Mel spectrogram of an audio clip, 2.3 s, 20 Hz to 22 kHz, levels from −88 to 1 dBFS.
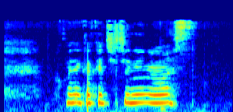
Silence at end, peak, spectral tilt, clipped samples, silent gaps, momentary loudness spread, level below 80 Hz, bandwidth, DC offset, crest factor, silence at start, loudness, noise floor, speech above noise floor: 0.4 s; -10 dBFS; -3.5 dB/octave; under 0.1%; none; 10 LU; -58 dBFS; 11.5 kHz; under 0.1%; 16 dB; 0.05 s; -25 LUFS; -50 dBFS; 26 dB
